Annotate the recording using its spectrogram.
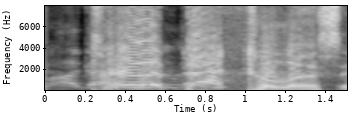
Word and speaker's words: Pterodactylus: So Pterodactylus is an extinct genus of pterosaurs. – So the P is silent.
